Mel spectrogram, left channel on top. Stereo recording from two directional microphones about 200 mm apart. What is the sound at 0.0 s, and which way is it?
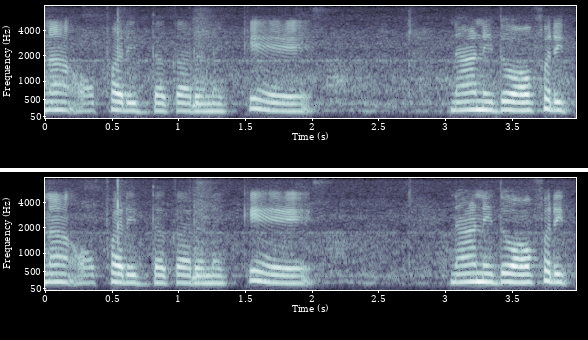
A woman's voice, 5° right (ahead or behind).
